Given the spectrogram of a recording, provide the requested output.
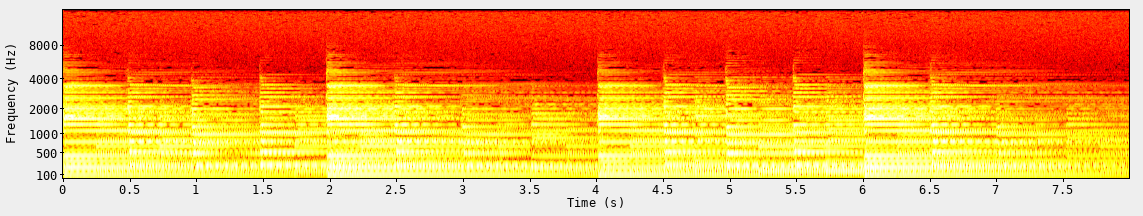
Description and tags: dark piano-accomplisment with left hand, to replace bass or use as intro.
